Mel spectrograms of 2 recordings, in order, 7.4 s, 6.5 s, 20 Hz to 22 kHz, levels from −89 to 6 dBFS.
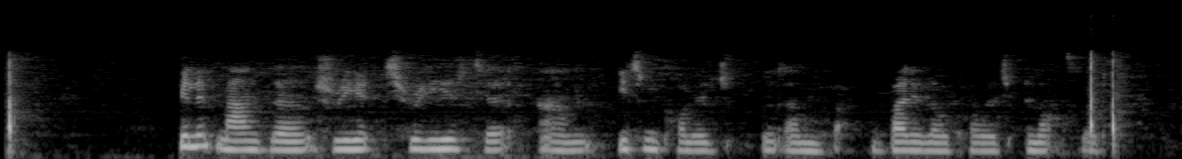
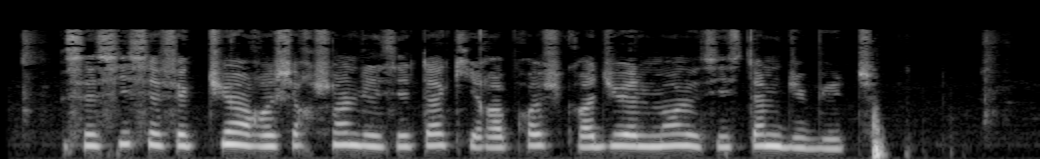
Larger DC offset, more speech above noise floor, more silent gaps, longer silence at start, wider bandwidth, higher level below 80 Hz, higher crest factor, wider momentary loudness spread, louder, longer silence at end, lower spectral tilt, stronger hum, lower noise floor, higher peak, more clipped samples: neither; about the same, 40 dB vs 38 dB; neither; about the same, 0.05 s vs 0.15 s; second, 7 kHz vs 11.5 kHz; second, -66 dBFS vs -42 dBFS; first, 30 dB vs 20 dB; about the same, 10 LU vs 8 LU; second, -33 LUFS vs -22 LUFS; second, 0.4 s vs 0.95 s; first, -6.5 dB/octave vs -5 dB/octave; neither; first, -72 dBFS vs -59 dBFS; about the same, -4 dBFS vs -2 dBFS; neither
